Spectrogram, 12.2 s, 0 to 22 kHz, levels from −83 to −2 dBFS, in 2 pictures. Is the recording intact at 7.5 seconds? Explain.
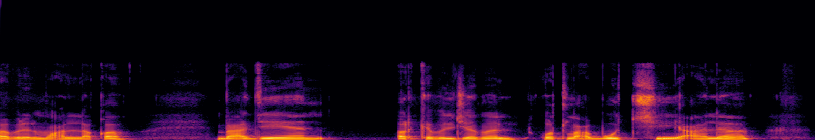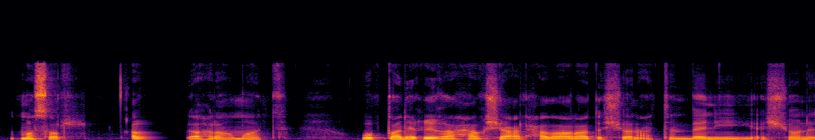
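No. From 7.15 to 7.54 s a long network dropout leaves a gap, likely from lost packets: the last sound is stretched into a fading buzz, then falls to near silence. On a spectrogram, smeared flat bands dissolve into an empty stretch before the speech resumes.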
